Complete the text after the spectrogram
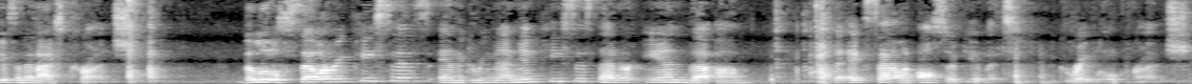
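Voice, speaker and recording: A woman with a Southern US accent talks at a fairly high pitch and moderate pace with lively intonation. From US South. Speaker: cooking instructor. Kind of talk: cooking tutorial. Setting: lake house kitchen. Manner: casual, hesitant with fillers.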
